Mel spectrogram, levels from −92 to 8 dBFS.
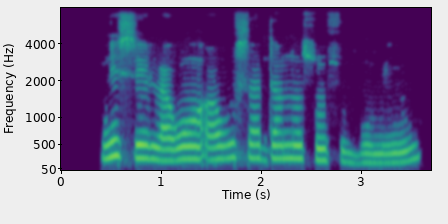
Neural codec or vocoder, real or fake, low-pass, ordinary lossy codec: none; real; 7.2 kHz; none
